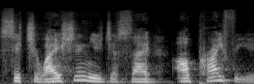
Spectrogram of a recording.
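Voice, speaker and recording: Speaking at a fairly slow pace, a man with an Australian accent has a fairly high pitch. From Western Australia. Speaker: guest preacher. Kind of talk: sermon.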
